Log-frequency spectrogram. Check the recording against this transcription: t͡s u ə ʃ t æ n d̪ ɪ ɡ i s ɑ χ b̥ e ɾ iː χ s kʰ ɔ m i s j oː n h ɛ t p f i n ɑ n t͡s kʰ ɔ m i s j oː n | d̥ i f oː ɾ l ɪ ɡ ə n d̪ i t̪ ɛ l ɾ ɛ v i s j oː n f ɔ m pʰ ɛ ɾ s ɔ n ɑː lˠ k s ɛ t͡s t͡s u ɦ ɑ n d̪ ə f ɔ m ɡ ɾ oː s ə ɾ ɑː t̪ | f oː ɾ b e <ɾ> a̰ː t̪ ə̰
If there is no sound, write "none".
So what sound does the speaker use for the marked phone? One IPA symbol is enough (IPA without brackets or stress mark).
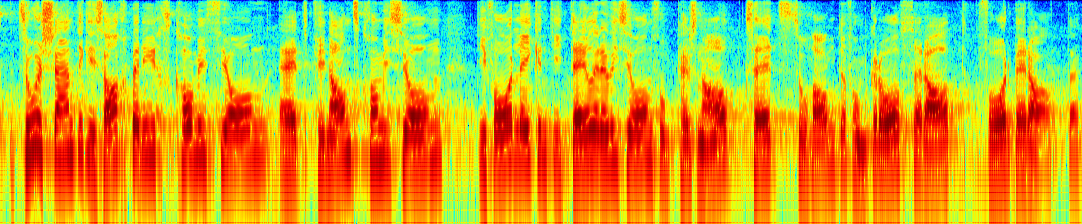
ɾ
